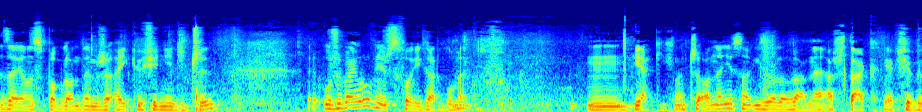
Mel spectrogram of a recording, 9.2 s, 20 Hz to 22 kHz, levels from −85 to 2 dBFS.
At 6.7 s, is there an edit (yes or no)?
yes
